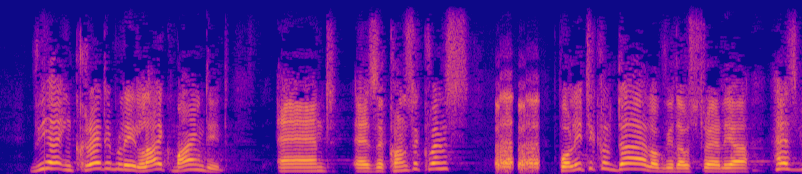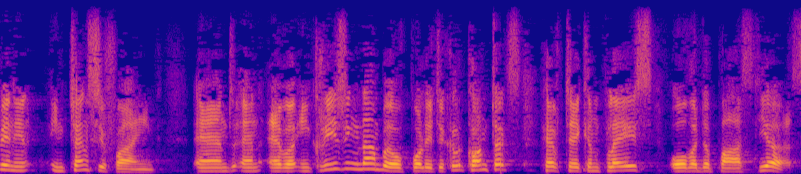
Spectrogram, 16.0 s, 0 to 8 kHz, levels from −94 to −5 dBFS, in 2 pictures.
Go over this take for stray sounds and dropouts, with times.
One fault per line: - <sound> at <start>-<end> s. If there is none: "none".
- laugh at 4.9-5.4 s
